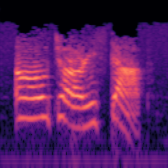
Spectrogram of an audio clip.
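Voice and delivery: high, loud, exasperated, impatient tone. Tori throws Bay's words back at her, impatiently mimicking Bay. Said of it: "he mimicked impatiently".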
